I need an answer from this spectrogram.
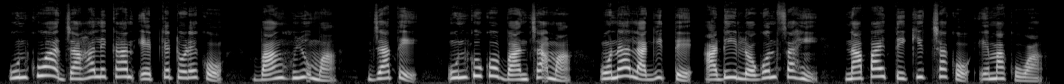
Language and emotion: Santali, neutral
